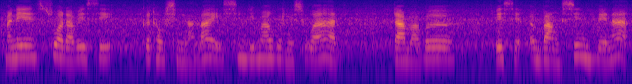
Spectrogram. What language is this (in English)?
Bodo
